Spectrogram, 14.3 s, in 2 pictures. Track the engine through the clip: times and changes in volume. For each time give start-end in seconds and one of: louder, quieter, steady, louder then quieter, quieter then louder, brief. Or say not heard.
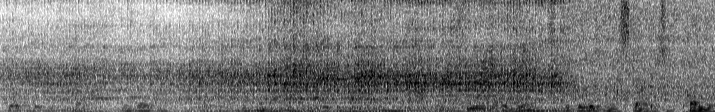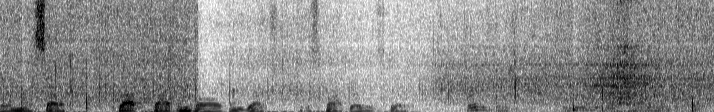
0.0-5.8 louder
11.3-14.2 brief.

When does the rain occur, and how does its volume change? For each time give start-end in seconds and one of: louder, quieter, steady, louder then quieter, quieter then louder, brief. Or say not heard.
5.5-14.2 quieter then louder.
